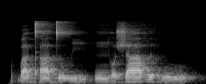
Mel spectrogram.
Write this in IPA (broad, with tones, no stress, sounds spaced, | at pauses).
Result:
ɓ a˨ kʼ a˨ t u˨ β i˨ | ɲ ɔ˨ ʃ aː˦ v ɪ˦ v uː˨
